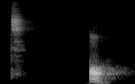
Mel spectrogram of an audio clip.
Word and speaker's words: to: So if you pronounce or if you produce each sound you will say something like t and o right that would be the typical spelling t o. But when we read it all together in fact it goes to.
